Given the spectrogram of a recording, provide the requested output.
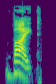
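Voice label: "bite", American English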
